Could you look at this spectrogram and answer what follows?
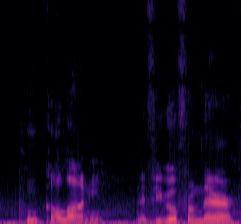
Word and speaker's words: Pukalani: it's also part of up country and it's pronounced Pukalani if you go from there further to the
